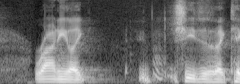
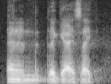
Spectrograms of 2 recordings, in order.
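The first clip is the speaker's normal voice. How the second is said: usual speaking voice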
